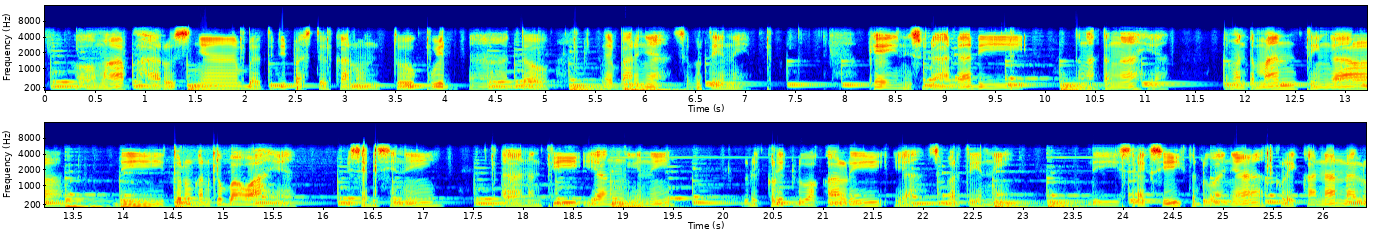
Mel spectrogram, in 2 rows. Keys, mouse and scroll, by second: 0.5 ctrl+z, 1.7 click, 5.1 shift+click, 5.5-6.2 typing, 7.7 ctrl+scroll up 1, 8.4-8.9 scroll up 1, 9.4 click, 13.2 ctrl+z, 14.7 right click, 16.3 click, 20.3-23.8 shift+drag, 24.7 ctrl+z, 25.3 right click.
